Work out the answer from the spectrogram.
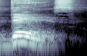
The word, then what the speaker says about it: Dez: Well, people in the counseling realm know me as Dez. Just Okay, D-E-Z, Dez.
